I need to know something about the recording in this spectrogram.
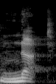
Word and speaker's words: Nut: you speak ancient Egyptian from now on it's pronounced nut you understand thus saith Kent Hoven okay Osiris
